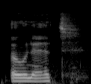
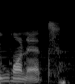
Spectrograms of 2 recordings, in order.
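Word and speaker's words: Onett: So now we're gonna be heading to Onet. Is that how you pronounce it? Onet? For the longest time I pronounced it that way, but I'm pretty sure it's supposed to be one it.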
